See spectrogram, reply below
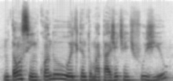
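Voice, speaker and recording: This Brazilian man, a barbershop founder on a podcast, has a fairly high, gravelly voice with a darkish tone and talks fast. He retells a personal story with emotion, restarting sentences often and acting out the voices of the people involved.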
